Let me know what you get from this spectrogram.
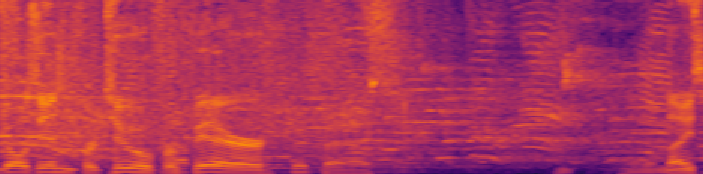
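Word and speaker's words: Fehr: And a rebound underneath by Maddie Fair. It's spelled F-E-H-R, but it's pronounced Fair is what we were told.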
